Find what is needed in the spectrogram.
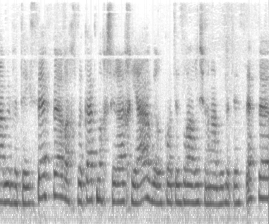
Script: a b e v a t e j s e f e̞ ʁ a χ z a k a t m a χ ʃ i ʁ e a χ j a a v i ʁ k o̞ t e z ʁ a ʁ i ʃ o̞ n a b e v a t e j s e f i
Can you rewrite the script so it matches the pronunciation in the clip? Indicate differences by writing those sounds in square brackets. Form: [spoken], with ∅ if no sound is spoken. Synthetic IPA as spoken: a b e v a t e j s e f e̞ ʁ a χ z a k a t m a χ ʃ i ʁ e a χ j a a v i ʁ k o̞ t e z ʁ a ʁ i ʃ o̞ n a b e v a t e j s e f [e]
